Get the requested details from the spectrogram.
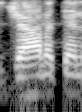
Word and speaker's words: Jonathan: My first name is Jonathan. It's spelled J-O-N-A-T-H-A-N. – And that was J-O-N-A-T-H-A-N, correct? – Yes, that is correct.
